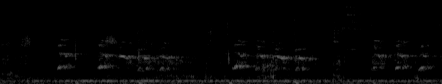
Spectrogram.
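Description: Faint, repeated short high-pitched animal calls over a low steady hum.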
